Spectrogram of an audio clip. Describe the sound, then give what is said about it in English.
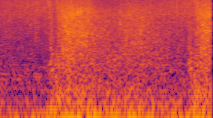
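A fireball spell explodes against a troll in the Skyrim video game as a dense, roaring blast that swells early and stays loud and rumbling for about two seconds. “Once again, Addy's fireballs are literally throwing trolls across the way.”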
